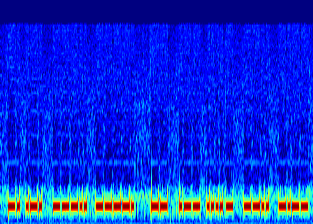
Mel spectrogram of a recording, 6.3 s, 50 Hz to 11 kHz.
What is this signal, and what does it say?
Morse code, heard as a keyed tone, about 27 wpm, 320 Hz. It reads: NR 89 M W4ZY
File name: CW / 2008-ss-cw-k5tr-op-n5rz -03:00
